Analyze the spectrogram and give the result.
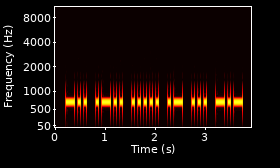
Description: Morse code, heard as a keyed tone, about 21 wpm, 700 Hz. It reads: DL5ASK
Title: DXCC-100 Call Signs - 6 Characters - Repeated 3x - 20wpm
